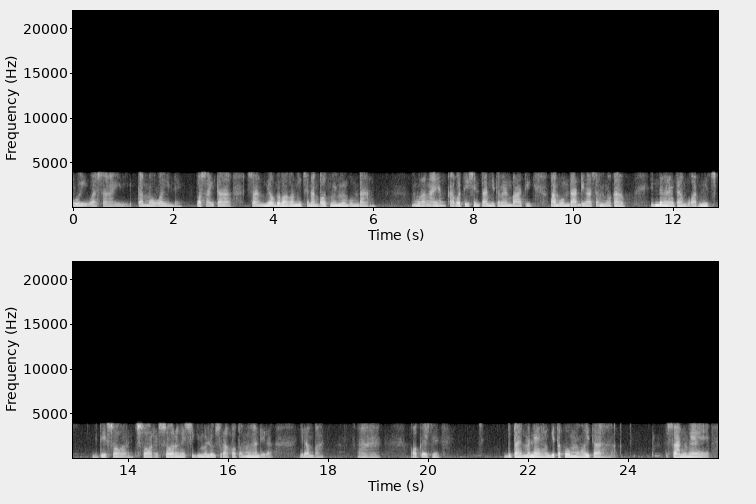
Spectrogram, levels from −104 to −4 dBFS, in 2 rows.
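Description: From start to finish the speech carries G.729 codec damage, and it is plainly audible: the speech sounds slightly rough and synthetic. The codec does not store the waveform. It rebuilds each short frame from a vocal tract filter, a pitch predictor and a few pulses, and the rough texture fits its 8 kbit/s budget. On a spectrogram, energy stops sharply near 3.8 kHz, leaving empty space above, and harmonics look smeared and slightly blocky.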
